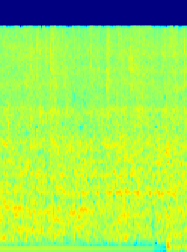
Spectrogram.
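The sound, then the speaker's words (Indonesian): Light afternoon drizzle falls on a house terrace with a small awning, with some spray blowing in. A steady, even hiss of fine patter holds at the same level throughout, with no voices. “Cerita sore dengan rintik rintik hujan”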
